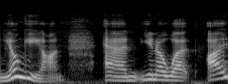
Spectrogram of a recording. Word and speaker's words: Jongejan: So for me, it took a while. It's Jongejan, and you say it really fast, and you pretend like you're Dutch when you say it.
